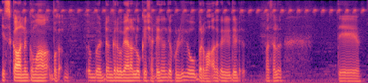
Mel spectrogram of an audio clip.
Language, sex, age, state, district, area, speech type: Dogri, male, 18-30, Jammu and Kashmir, Samba, rural, spontaneous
